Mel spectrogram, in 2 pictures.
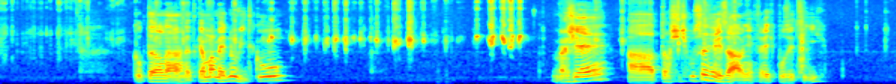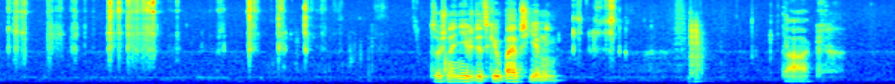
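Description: Small metal parts click and scrape as they are handled and screwed together.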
